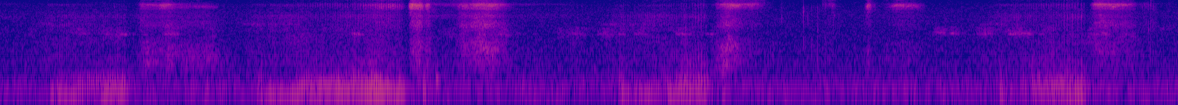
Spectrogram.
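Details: Snoring from a sleeping dog described as a twitchy sleeper: soft rhythmic snores with a faint whistling, wheezy edge on the breaths, with some room noise.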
